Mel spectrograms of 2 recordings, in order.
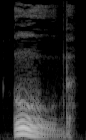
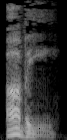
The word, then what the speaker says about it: Ubbe: UBBE was pronounced Oob, although many, including some lifelong pals, kept saying Ub or Ubby.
